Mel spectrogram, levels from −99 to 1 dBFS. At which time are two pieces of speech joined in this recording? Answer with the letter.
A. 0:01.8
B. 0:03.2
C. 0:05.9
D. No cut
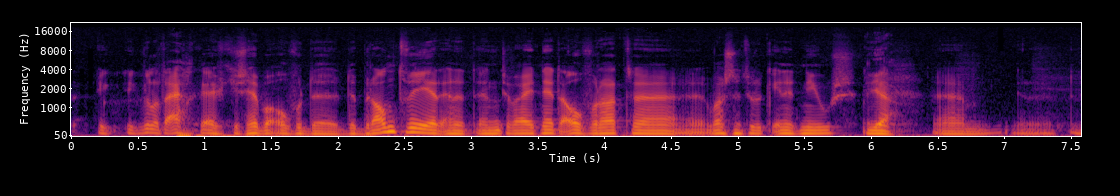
B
